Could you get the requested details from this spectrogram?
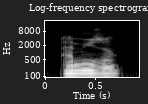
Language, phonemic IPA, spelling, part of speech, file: French, /a.my.zɑ̃/, amusant, verb / adjective, Fr-amusant.ogg
- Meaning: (verb) present participle of amuser; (adjective) 1. amusing; funny 2. fun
